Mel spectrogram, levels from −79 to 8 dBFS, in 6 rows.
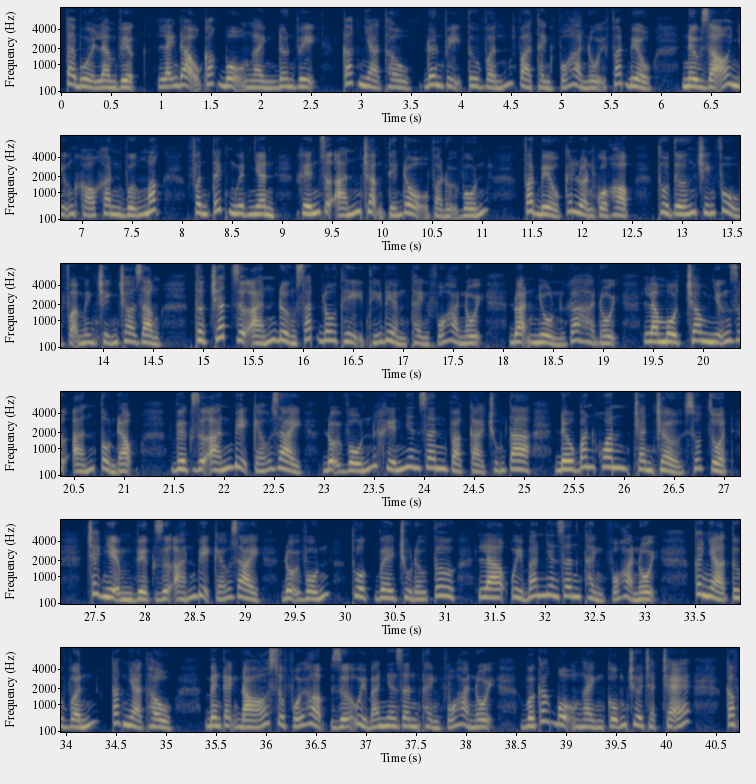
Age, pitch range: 10-29, 210-265 Hz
